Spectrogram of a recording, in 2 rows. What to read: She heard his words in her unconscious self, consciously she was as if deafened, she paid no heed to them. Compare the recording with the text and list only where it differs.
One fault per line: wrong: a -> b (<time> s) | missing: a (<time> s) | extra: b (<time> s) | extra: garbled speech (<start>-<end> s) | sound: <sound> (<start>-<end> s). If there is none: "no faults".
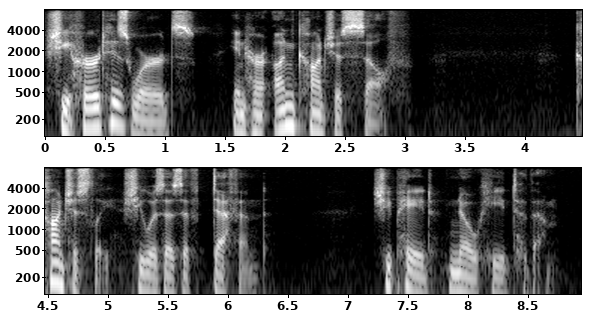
no faults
